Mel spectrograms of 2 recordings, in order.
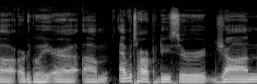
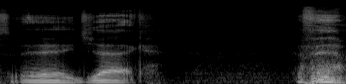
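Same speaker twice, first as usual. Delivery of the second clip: very slow, soft delivery, drawn out word by word; 3 semitones lower, 11 dB quieter than usual. Retelling a movie clip where a man talks to his son, imitating very slow speech. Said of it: "just very slowly says".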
